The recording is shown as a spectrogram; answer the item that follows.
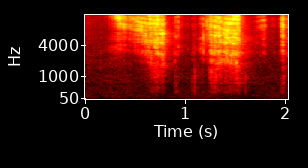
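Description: A plastic screw cap being twisted off a plastic vitamin bottle: two rasping scrapes as the cap turns on the threads.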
